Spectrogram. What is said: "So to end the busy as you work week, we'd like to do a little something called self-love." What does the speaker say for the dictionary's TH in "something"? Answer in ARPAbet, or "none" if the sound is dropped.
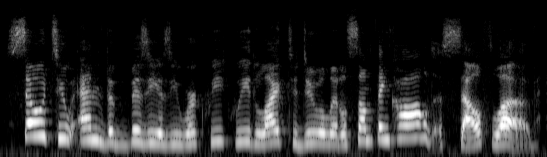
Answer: TH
